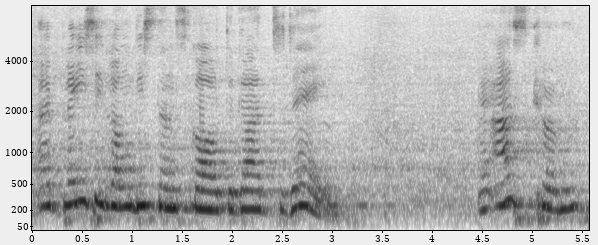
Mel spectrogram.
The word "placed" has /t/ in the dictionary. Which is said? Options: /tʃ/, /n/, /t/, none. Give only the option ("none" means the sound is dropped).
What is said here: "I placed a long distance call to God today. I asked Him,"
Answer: none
